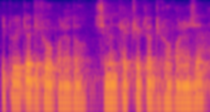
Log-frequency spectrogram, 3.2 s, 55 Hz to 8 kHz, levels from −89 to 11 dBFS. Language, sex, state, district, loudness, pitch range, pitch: Nagamese, male, Nagaland, Kohima, -19 LUFS, 90-100 Hz, 95 Hz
